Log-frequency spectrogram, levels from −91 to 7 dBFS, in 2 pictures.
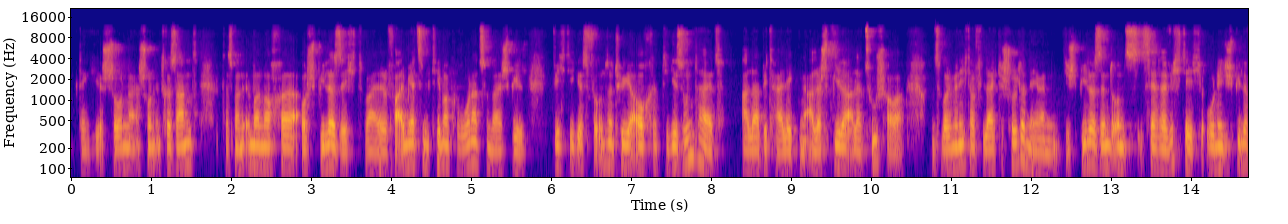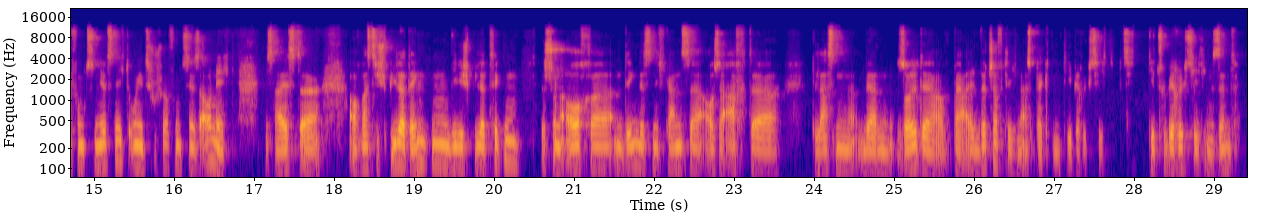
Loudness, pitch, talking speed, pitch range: -22 LUFS, 110 Hz, 205 wpm, 100-120 Hz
